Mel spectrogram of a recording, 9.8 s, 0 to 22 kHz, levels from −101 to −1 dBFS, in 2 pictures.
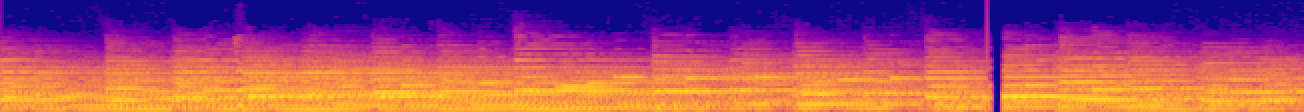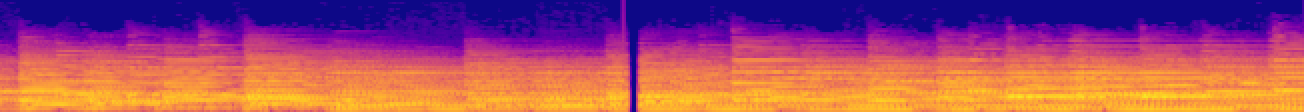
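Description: At 0.88 to 0.91 s, 3.67 to 3.77 s and 7.20 to 7.29 s the music breaks into brief chirps, squawks, clicks or short holes caused by damaged data in a compressed stream: corrupted bytes make the decoder misread frames, lose sync and hunt for the next frame header.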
